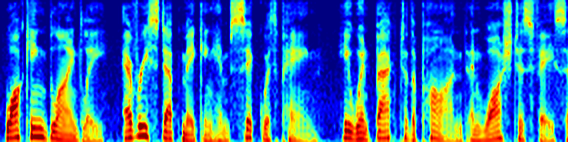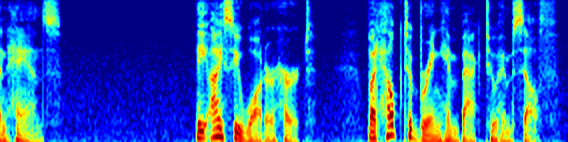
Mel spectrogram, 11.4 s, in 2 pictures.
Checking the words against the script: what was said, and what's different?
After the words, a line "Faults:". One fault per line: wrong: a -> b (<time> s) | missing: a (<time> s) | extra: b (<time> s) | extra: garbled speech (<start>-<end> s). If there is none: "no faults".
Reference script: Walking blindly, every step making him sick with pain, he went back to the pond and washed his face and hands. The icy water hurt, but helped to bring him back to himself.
Walking blindly, every step making him sick with pain, he went back to the pond and washed his face and hands. The icy water hurt, but helped to bring him back to himself.
Faults:
no faults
